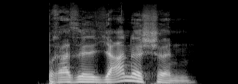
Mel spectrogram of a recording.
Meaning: inflection of brasilianisch: 1. strong genitive masculine/neuter singular 2. weak/mixed genitive/dative all-gender singular 3. strong/weak/mixed accusative masculine singular 4. strong dative plural
- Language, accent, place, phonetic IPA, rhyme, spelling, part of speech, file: German, Germany, Berlin, [bʁaziˈli̯aːnɪʃn̩], -aːnɪʃn̩, brasilianischen, adjective, De-brasilianischen.ogg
